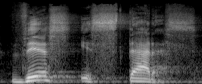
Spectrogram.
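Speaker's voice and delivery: This is status, very slow and weighty; emphatic. Real, not acted. Preacher hammering the point to the congregation, slow and emphatic. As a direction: land every word of This is status slowly.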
